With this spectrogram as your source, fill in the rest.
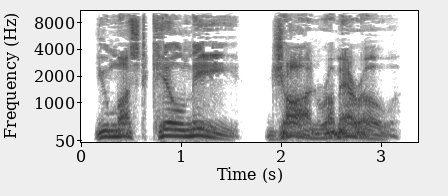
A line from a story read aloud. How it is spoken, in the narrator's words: the voice bellowed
